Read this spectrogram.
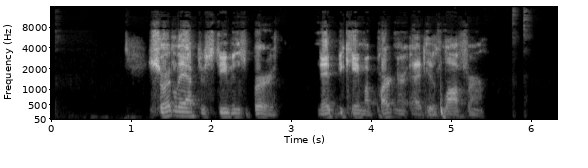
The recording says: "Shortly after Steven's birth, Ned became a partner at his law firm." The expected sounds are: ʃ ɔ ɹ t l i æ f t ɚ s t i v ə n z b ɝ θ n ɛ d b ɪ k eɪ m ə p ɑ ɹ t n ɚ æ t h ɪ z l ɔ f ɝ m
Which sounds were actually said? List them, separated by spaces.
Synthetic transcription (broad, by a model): ʃ ɔ ɹ t l i æ f t ɚ s t i v ə n z b ɝ θ n ɛ d b ɪ k eɪ m ə p ɑ ɹ t n ɚ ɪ t h ɪ z l ɔ f ɝ m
